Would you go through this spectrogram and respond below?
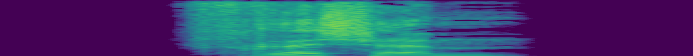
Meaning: strong dative masculine/neuter singular of frisch
- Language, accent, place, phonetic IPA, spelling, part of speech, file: German, Germany, Berlin, [ˈfʁɪʃm̩], frischem, adjective, De-frischem.ogg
